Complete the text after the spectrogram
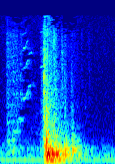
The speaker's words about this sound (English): Please close the door. Yes, sir.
